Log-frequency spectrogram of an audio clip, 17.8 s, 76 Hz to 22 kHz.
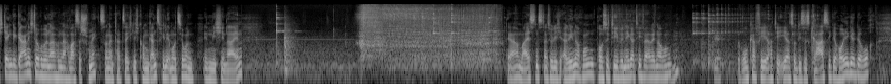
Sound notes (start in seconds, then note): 7.1 slurp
